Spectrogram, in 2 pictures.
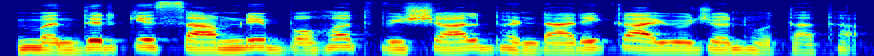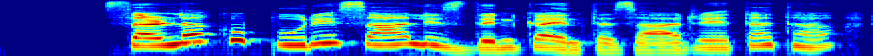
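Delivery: ordinary delivery, nothing marked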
